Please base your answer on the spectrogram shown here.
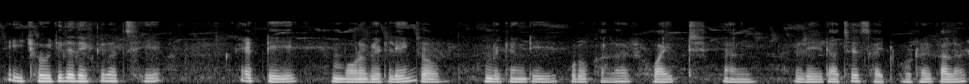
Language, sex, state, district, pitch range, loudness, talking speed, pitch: Bengali, male, West Bengal, Jalpaiguri, 125-145 Hz, -20 LUFS, 100 wpm, 130 Hz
